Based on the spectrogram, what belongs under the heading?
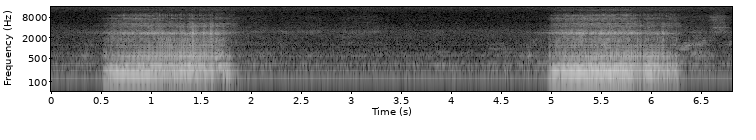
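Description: Two loud, low rattling snores on the in-breath, about four seconds apart, with quiet pauses between; snoring.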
